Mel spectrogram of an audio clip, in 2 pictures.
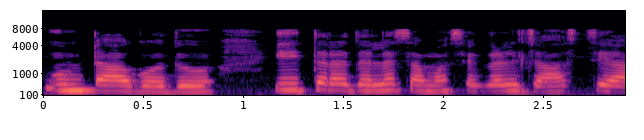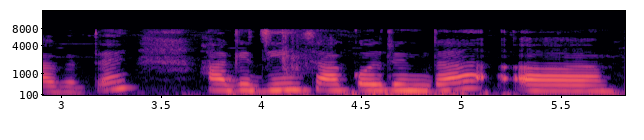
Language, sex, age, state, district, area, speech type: Kannada, female, 30-45, Karnataka, Davanagere, rural, spontaneous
